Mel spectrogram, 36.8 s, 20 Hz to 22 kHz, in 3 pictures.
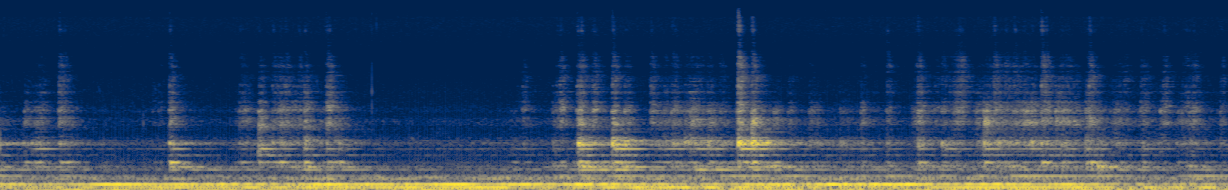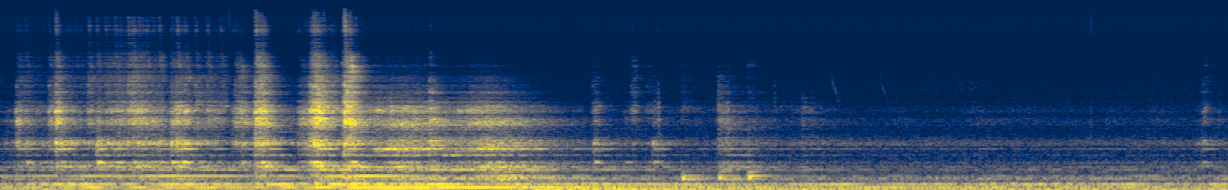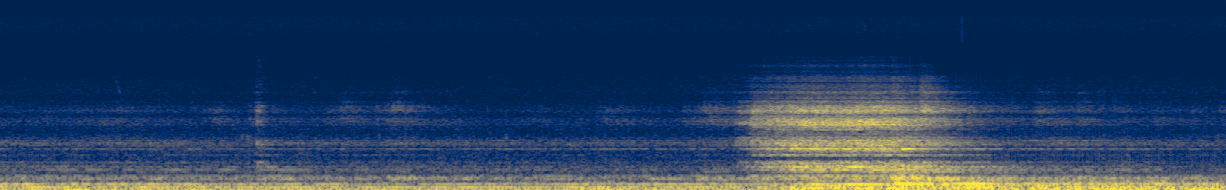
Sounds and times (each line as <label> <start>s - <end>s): lightning rod of abandoned watertower 0.0s - 36.8s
